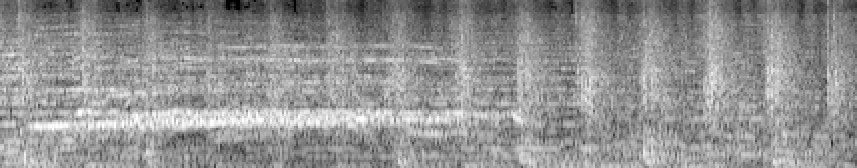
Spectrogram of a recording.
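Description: Live concert music with a large group of voices singing together. A long high note is held from just after the start until about four seconds in, over a steady beat of about two hits a second.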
